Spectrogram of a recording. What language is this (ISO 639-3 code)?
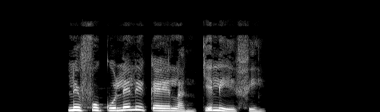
tsn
